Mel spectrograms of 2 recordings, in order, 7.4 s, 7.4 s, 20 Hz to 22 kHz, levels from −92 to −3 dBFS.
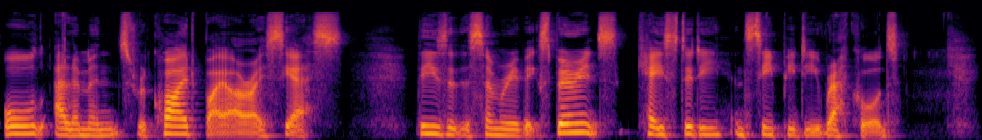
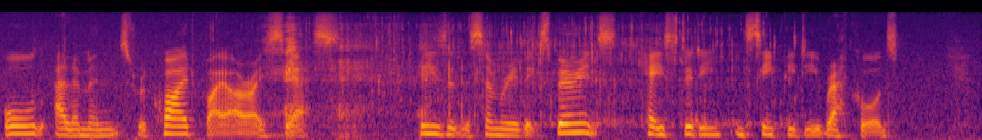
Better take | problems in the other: first | hiss; noticeable; throughout; 10 dB below the speech

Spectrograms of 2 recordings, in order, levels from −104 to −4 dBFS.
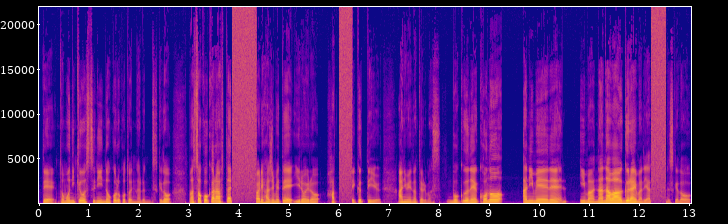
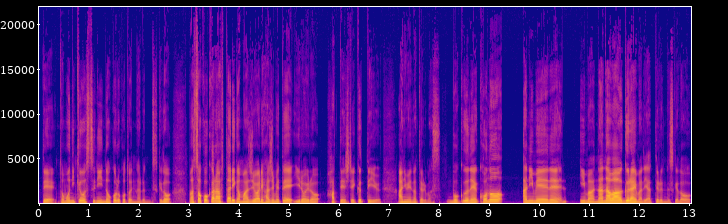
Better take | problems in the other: second | audio cutting out; filled with static; at 4 s, at 6 s and at 12 s

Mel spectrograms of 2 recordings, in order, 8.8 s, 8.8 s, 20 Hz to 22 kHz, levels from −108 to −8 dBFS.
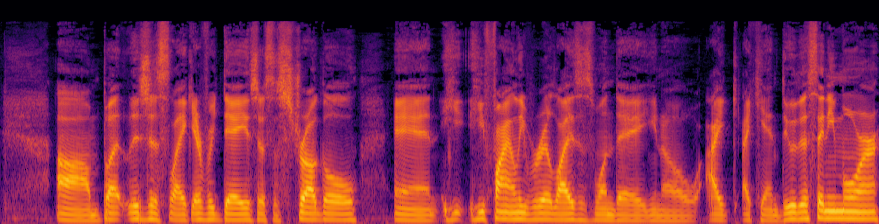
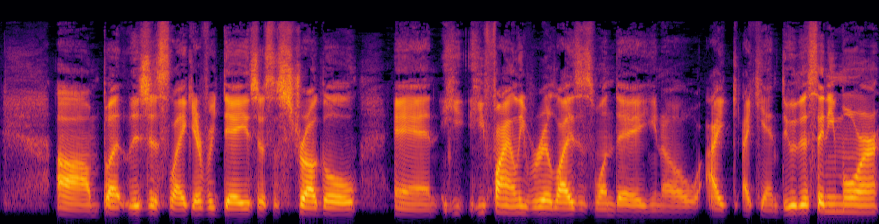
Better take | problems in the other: first | thin; very; fading below 350 Hz

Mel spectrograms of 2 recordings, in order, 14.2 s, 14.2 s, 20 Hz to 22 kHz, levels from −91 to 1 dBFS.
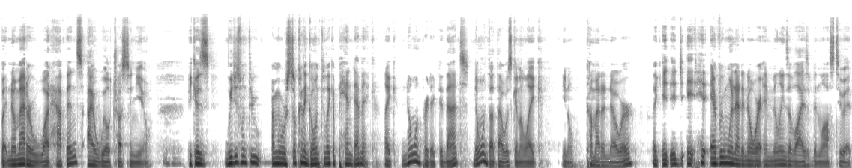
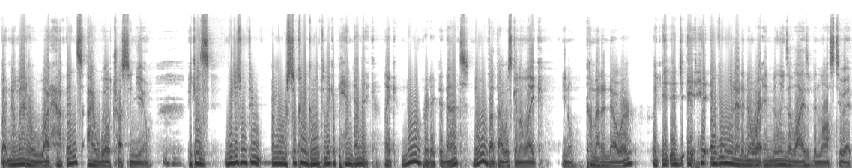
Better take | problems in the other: first | distortion; heavy; 7 dB below the speech

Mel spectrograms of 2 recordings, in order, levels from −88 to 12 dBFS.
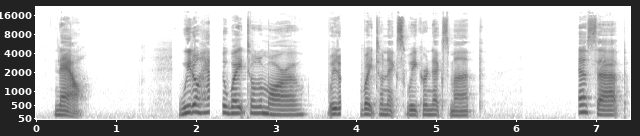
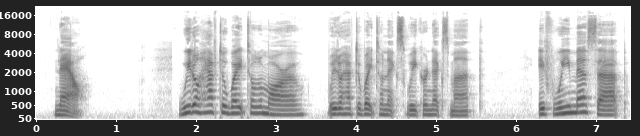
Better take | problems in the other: second | audio cutting out; at 2 s, at 4 s and at 6 s for 0.5 s

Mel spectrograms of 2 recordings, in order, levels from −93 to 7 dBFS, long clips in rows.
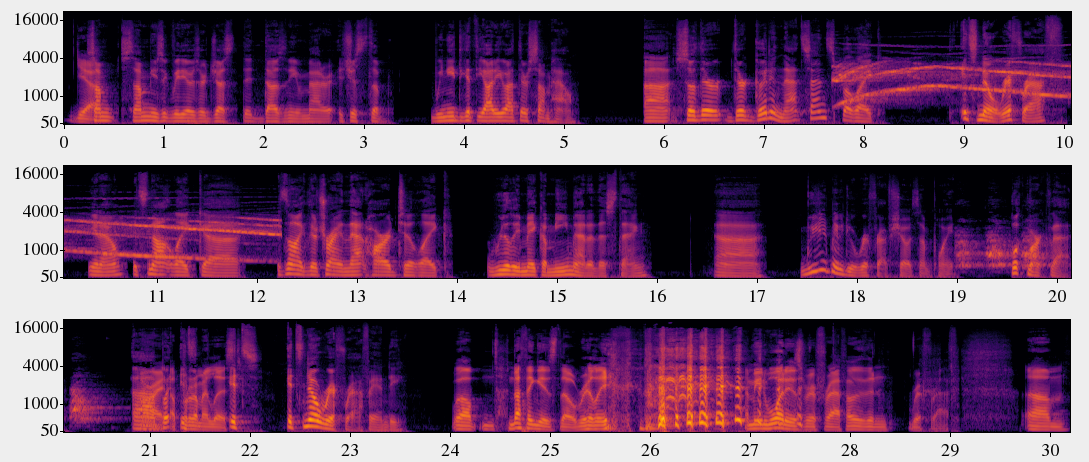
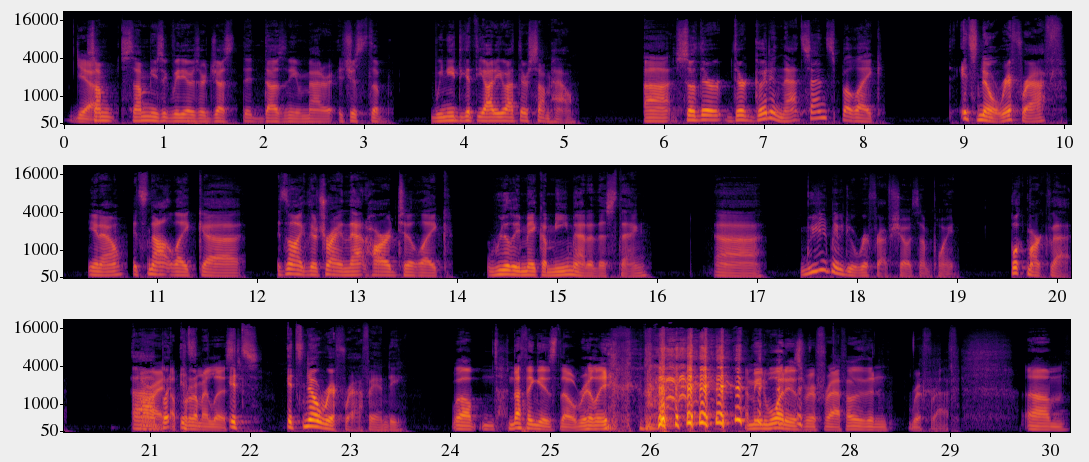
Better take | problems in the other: second | siren; noticeable; from 7.5 to 12 s; peak 2 dB below the speech // dog barking; noticeable; from 19 to 20 s; peak 9 dB below the speech

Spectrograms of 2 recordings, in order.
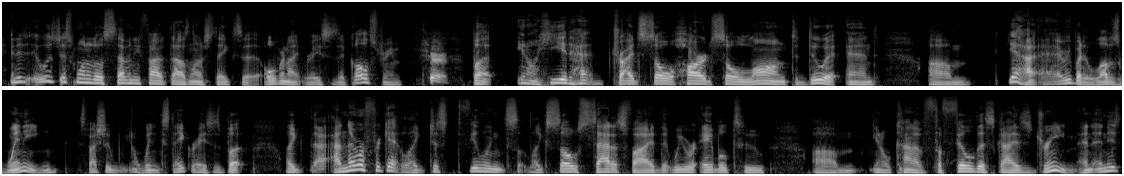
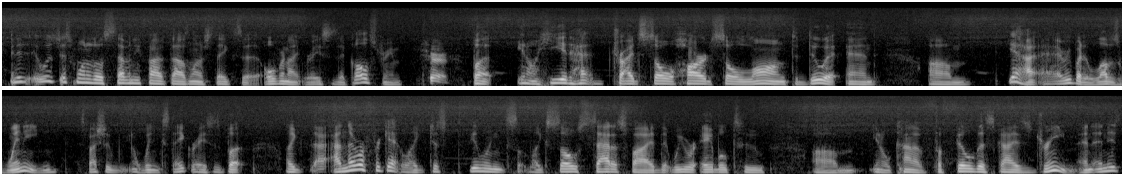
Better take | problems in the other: first | hiss; noticeable; throughout; 15 dB below the speech

